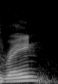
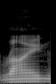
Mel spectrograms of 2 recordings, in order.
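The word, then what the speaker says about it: Rehn: Yeah, I kind of get the same thing with Rain, because it's spelled R-E-H-N. But I get Rhine, Reen, Ren. I get all kinds of things besides Rain.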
